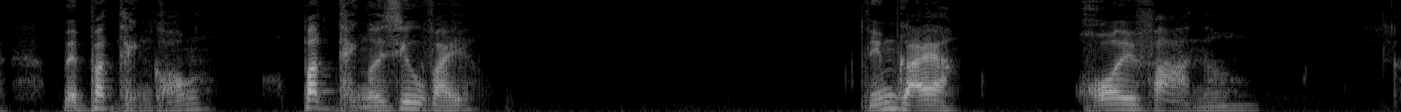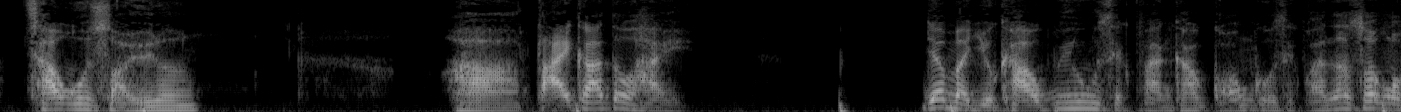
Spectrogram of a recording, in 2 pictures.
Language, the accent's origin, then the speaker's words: Cantonese; Hong Kong; 以后我哋香港人唔提噶啦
